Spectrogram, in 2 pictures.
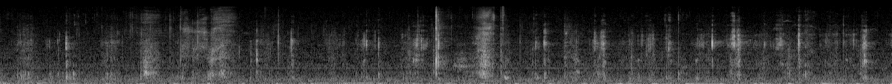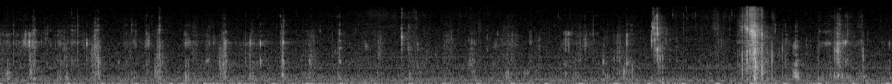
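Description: A man chews food noisily and wetly, close to a microphone.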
